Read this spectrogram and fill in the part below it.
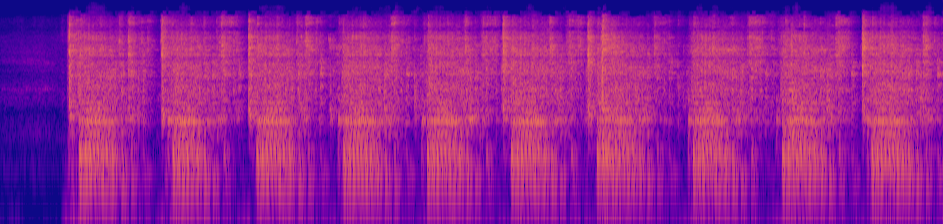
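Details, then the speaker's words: Garage-sale two-stroke chainsaw after heavy fueling: repeated short bursts about every two-thirds of a second, firing and dying each pull without catching. Owner unsure whether it needs more or less fuel; sputters but won't start. "it seems like it wants to go I don't know if we need more juice less juice"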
